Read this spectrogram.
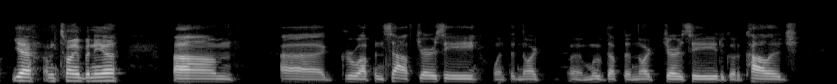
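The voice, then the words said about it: Exaggerated New Jersey accent. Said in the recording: “I'm throwing on some of that accent there for you”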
